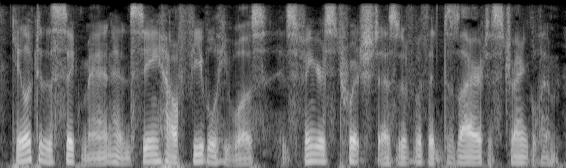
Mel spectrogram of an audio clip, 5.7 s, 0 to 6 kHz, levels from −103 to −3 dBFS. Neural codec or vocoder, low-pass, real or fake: vocoder, 22.05 kHz, 80 mel bands, Vocos; 5.4 kHz; fake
